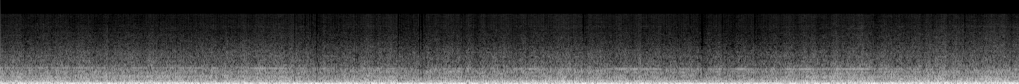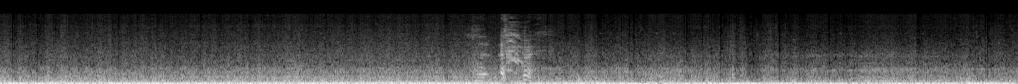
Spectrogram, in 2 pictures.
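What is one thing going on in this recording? A truck's diesel engine drones steadily from inside the cab.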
